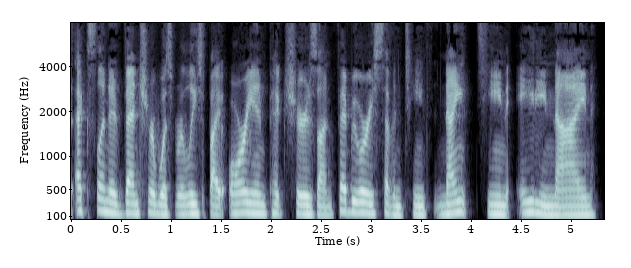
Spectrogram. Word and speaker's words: Orion: I believe that's pronounced Orion. – Oh, is it Orion? – Yes. – What did I say? I don't even know what Orion. – I said. Oh, Orion. Okay.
